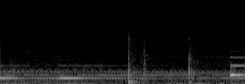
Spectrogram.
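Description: A 150-year-old C. Bechstein grand piano played softly: held notes fading away, then two soft knocks in the second half.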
